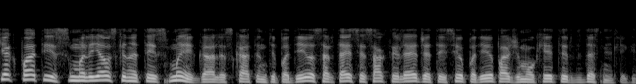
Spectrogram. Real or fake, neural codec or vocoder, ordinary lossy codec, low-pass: real; none; AAC, 48 kbps; 5.4 kHz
